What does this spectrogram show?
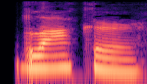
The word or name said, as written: blocker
